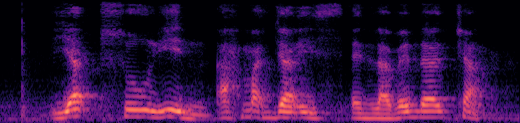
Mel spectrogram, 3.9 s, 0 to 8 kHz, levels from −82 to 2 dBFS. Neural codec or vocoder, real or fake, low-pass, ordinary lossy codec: autoencoder, 48 kHz, 32 numbers a frame, DAC-VAE, trained on Japanese speech; fake; 7.2 kHz; Opus, 24 kbps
